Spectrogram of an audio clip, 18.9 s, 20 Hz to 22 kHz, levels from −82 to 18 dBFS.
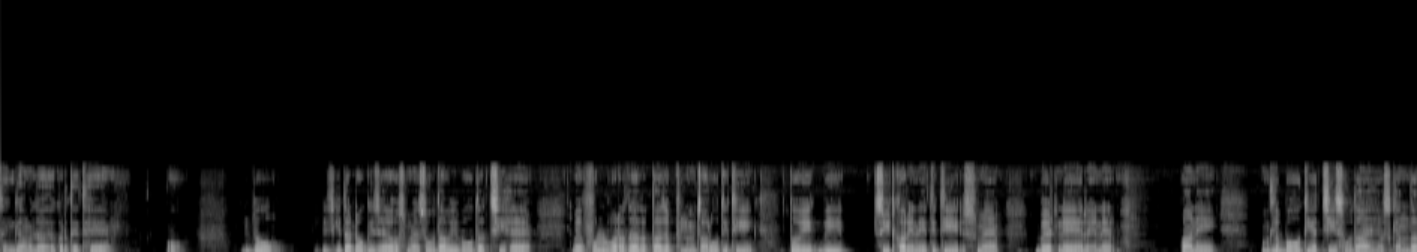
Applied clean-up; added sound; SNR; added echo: neural mask model DeepFilterNet 3.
